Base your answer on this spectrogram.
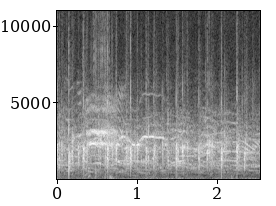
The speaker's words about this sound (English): Lions crowd trying to give this a little bit of energy right here, looking to get out of this inning.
